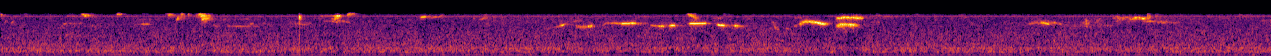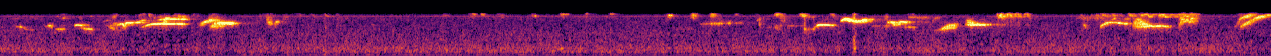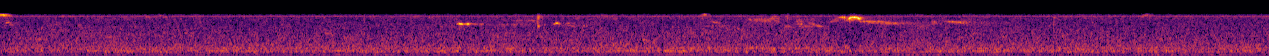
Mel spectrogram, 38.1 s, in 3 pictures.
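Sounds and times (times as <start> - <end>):
bird chirping: 0.0 - 25.6, 29.9 - 31.6, 32.3 - 35.4.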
